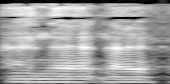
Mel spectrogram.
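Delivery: usual speaking voice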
